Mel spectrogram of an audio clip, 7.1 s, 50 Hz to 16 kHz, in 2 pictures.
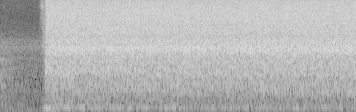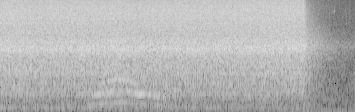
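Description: Steady, loud hissing spray of water rinsing a 2019 Camaro SS runs continuously for several seconds, starting abruptly and cutting off near the end.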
